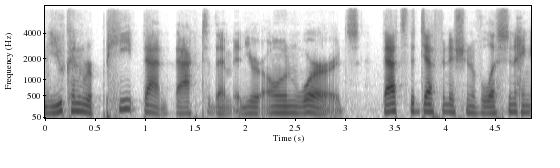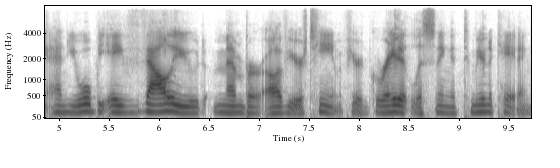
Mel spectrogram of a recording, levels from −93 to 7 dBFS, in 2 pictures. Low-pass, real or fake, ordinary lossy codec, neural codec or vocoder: 7.2 kHz; fake; Opus, 64 kbps; codec, 16 kHz in and 24 kHz out, 0.6 kbps, FocalCodec, streaming, 4096 codes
